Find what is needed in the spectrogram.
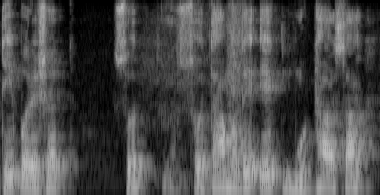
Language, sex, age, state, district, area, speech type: Marathi, male, 18-30, Maharashtra, Wardha, urban, spontaneous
